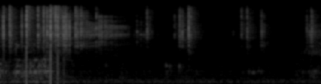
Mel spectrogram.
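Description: Steel balls of a Newton's cradle clacking against each other after two are swung: a fast run of clicks in the first half second, then a few scattered clicks that die away.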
